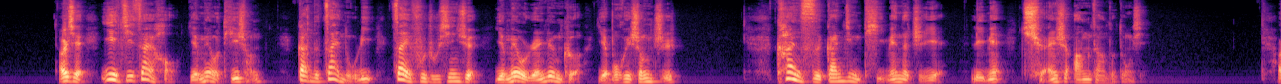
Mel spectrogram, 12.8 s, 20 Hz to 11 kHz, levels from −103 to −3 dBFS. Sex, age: male, 30-49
